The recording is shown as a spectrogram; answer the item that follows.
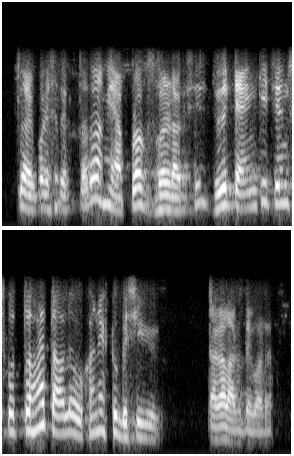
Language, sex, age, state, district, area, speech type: Bengali, male, 30-45, West Bengal, Paschim Bardhaman, urban, conversation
